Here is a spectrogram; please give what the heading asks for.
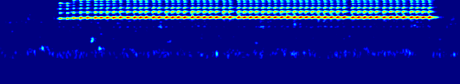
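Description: A poison dart frog gives a high, rapid trill of evenly pulsed clicks held for several seconds.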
